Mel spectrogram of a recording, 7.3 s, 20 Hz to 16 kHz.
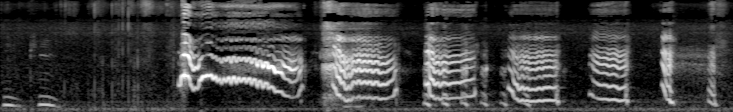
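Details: A 3-week-old female Golden Retriever puppy gives high, wavering whines and squeaky trills in short bursts, the trills heard alongside her first bark.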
